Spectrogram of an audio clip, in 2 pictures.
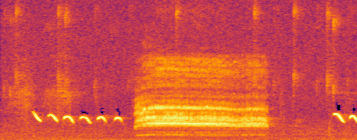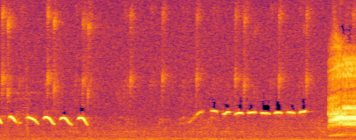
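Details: Red-naped ibis, also called Indian black ibis, in a residential area at a compound wall where people leave food for birds, giving quick runs of five or six short, falling, nasal notes, three times, between long, loud, steady horn-like blaring tones.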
